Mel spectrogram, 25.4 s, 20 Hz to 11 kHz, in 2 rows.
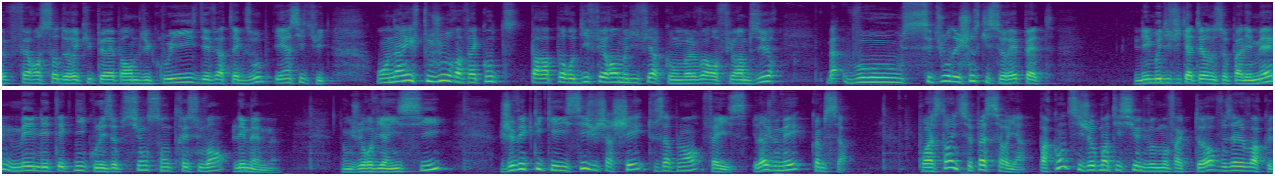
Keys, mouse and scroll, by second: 16.5 click, 18.1-20.5 drag, 20.5 Tab, 21.0-23.3 middle drag, 23.3-25.4 drag.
